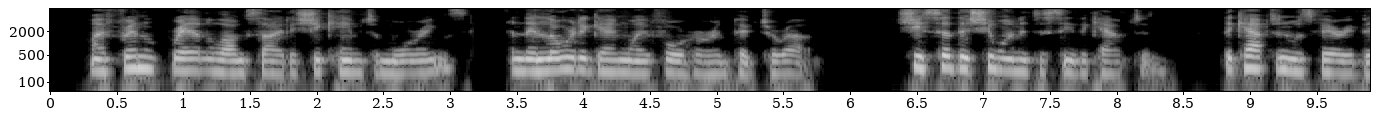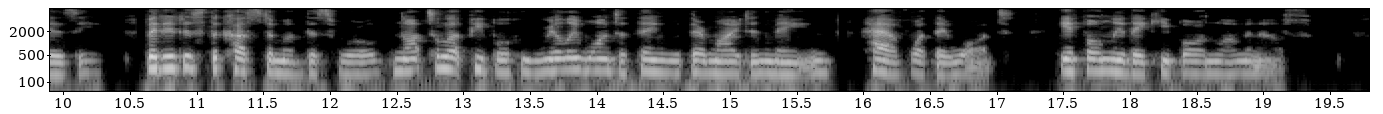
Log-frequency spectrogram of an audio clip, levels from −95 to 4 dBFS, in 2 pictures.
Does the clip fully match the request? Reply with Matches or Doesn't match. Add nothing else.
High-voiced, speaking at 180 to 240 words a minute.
Doesn't match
